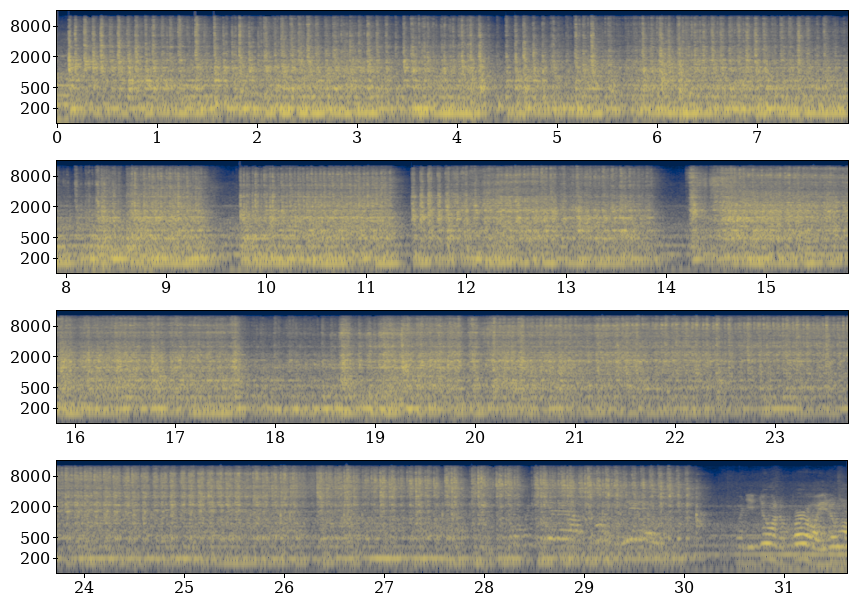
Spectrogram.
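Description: A wood lathe cutting with a gouge into a spinning wood blank: a continuous cutting noise over the lathe's steady hum, broken by about four short pauses in the first twenty seconds. The gouge is taking roughing cuts to hog out waste wood.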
